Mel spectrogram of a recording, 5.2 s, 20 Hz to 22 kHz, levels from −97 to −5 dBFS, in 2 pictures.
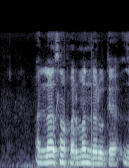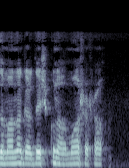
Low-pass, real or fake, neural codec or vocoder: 9.9 kHz; real; none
